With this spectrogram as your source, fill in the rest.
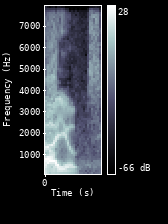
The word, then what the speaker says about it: Coyotes: I know the Coyotes were young last year. Now, is it Coyotes or Coyotes? What do Coyotes. Coyotes. That's what I thought.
